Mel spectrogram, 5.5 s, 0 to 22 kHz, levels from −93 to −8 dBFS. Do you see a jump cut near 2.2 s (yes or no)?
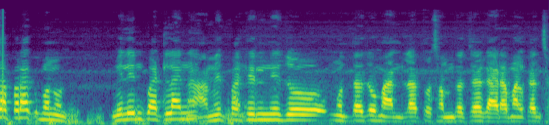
yes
